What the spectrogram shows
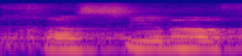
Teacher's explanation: خسر خو کو پر پڑھیں گے، یہ حروف مستعلیہ میں سے ہے، را کو بھی پر پڑھیں گے۔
